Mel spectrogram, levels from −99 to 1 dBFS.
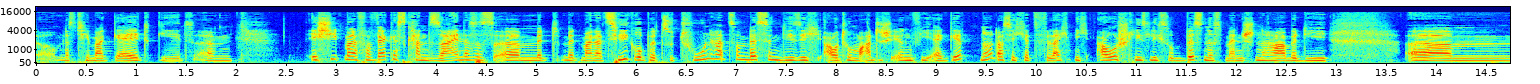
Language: German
